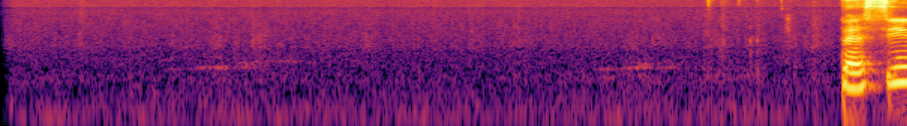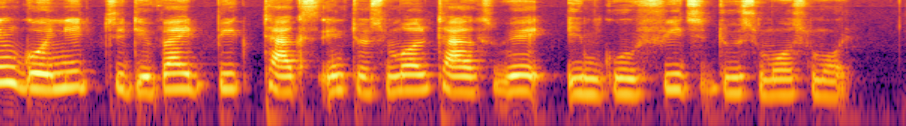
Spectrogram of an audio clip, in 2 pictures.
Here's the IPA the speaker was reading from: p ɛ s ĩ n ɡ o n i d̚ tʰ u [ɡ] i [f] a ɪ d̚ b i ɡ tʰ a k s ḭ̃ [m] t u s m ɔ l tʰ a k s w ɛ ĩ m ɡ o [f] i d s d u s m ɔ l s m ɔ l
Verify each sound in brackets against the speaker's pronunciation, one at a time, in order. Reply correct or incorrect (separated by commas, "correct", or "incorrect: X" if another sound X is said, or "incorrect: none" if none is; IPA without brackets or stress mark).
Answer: incorrect: d, incorrect: v, incorrect: n, correct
